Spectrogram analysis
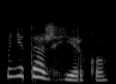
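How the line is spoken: Sigh. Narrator (Ukrainian): зітхнув Люпен

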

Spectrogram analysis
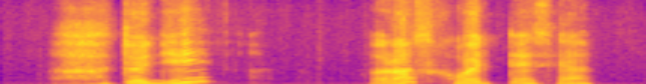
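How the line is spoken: Cheerful. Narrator (Ukrainian): радісно мовив Бегмен

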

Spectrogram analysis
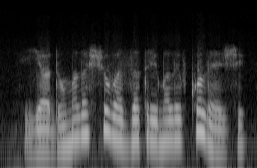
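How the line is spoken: Quiet. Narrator (Ukrainian): тихо промовила мати

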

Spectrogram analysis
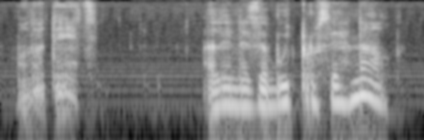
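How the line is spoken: Whispering. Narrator (Ukrainian): Герміона прошепотіла

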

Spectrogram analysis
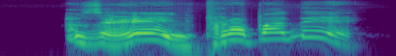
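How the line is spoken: Priest shouting. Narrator (Ukrainian): Закричав жрець

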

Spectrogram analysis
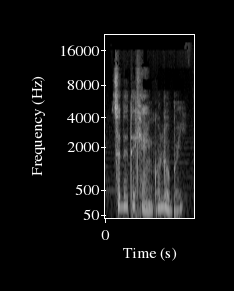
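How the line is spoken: Whispered reply. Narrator (Ukrainian): знову пошепки відповіла Джейніс

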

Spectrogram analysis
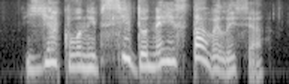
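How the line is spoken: Indignant exclamation. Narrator (Ukrainian): Обурено вигукнула Герміона

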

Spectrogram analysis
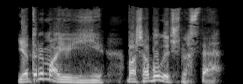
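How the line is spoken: Baron shouting. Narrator (Ukrainian): крикнув барон

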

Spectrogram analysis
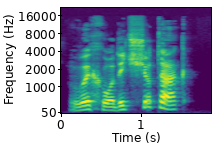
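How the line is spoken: Answered calmly. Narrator (Ukrainian): спокійно відповів Гаррі

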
